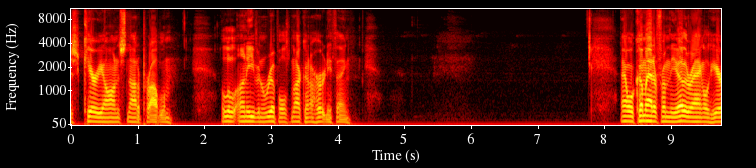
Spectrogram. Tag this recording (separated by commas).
arc welding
